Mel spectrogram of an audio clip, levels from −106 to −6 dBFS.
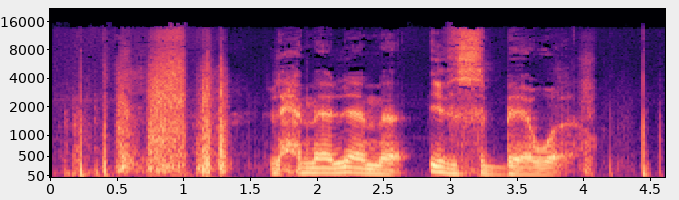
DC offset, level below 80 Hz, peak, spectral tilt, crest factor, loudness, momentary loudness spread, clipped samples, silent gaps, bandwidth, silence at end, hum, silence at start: under 0.1%; -40 dBFS; -2 dBFS; -5 dB/octave; 16 dB; -17 LUFS; 16 LU; under 0.1%; none; 14.5 kHz; 0.15 s; none; 0.1 s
